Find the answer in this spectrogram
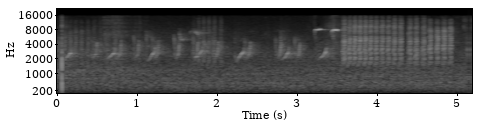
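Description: Small birds chirping: a string of short rising chirps, about two or three a second, then a fast buzzy trill for about a second and a half near the end. A single click comes right at the start.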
